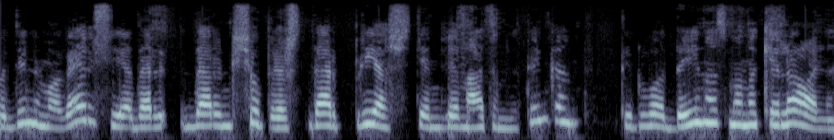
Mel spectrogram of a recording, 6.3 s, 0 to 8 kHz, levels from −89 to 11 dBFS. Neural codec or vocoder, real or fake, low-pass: vocoder, 24 kHz, 100 mel bands, Vocos; fake; 7.2 kHz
